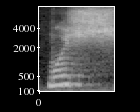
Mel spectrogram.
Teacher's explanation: مش میں شین پر تفشی ہوگی، آگے را باریک پڑھی جائے گی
